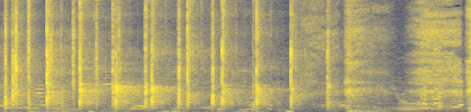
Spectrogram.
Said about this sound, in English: Yay! Let's give him all a round of applause, people.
